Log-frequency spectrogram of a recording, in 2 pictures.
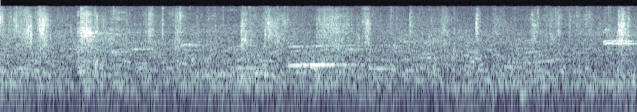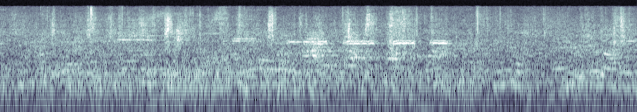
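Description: Outdoor ambience of indistinct distant voices, with small birds chirping: a series of short high chirps in the second half.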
